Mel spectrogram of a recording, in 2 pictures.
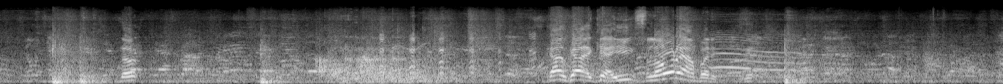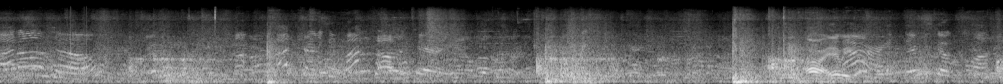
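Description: A bowling ball thuds onto the lane and rolls away.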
